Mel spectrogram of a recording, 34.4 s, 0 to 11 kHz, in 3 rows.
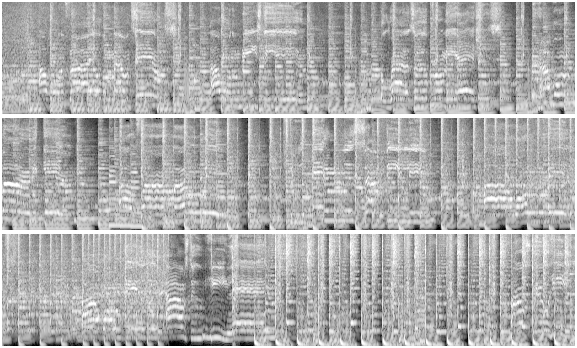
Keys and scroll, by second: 19.6 ctrl+-, 19.6 ctrl+j, 27.8 ctrl+=, 28.1 ctrl+=, 28.3 ctrl+=, 29.7 ctrl+=, 30.0 ctrl+=, 33.1 [, 34.1 [.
